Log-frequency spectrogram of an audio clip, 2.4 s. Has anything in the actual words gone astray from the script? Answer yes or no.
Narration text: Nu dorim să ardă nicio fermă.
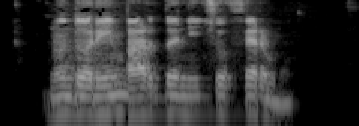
yes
